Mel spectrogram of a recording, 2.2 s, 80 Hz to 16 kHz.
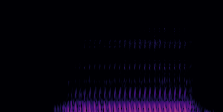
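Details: A 6-year-old English Bulldog sleeping snores with a deep, rapid, rattling rumble like a jackhammer.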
